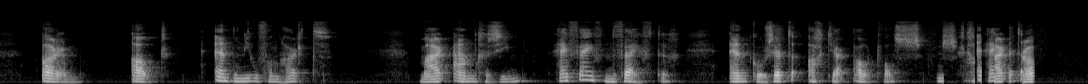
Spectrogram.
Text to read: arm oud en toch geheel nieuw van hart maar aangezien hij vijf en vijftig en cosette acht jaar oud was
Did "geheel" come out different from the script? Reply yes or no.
yes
